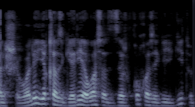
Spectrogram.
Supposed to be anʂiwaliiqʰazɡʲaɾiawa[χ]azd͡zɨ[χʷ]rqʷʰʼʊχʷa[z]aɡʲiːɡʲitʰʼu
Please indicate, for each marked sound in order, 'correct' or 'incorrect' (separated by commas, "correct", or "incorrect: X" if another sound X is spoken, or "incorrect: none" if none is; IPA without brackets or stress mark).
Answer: incorrect: s, incorrect: none, correct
